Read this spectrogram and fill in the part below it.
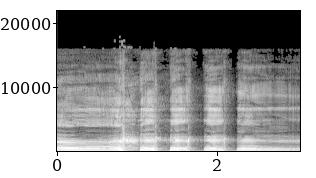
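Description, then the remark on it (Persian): A high-pitched voice of a colored-pencil character cries in a series of wavering, sobbing wails: one long drawn-out note, then several short broken sobs and a final sustained wail, fairly loud. “قلم رنگ جان من گپ بدی زدم، گریه نکو دیگه جان خاله.”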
